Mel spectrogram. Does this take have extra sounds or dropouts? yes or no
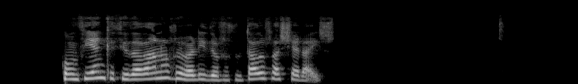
no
